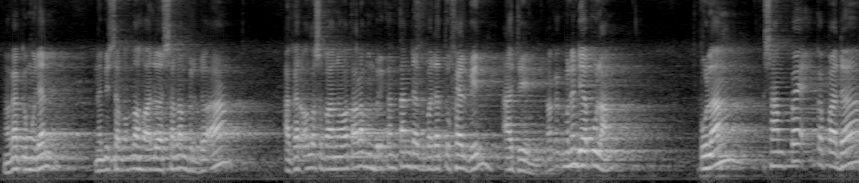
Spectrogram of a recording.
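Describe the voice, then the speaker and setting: A man giving a religious study lecture, tagging nearly every phrase with a quick "ya". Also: on the high side. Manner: ends almost every phrase with a tag word "ya". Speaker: Islamic teacher. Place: mosque hall. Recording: echoey mosque hall with long reverb.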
